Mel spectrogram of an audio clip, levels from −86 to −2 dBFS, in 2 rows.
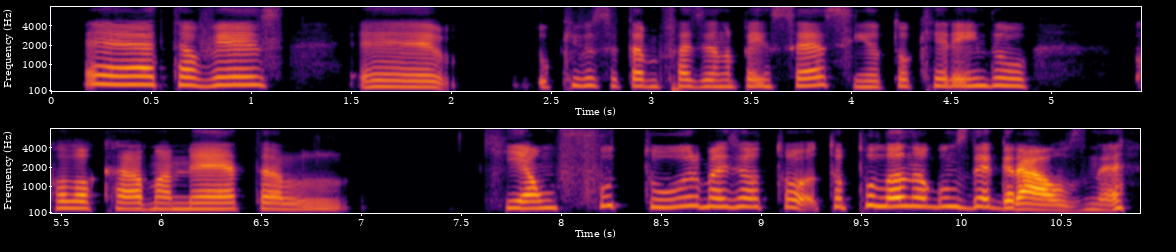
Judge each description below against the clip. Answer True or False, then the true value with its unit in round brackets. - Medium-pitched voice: False (245 Hz)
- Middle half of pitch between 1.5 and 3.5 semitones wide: False (4.5 semitones)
